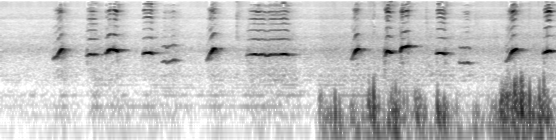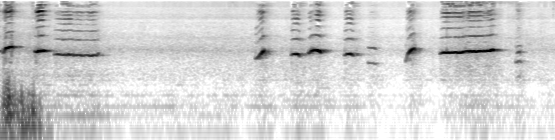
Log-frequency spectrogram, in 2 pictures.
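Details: Pet cockatiel singing indoors: lively series of short chirpy whistles rising and falling, with rustling or scratching noises in the middle, ending on a longer level whistle.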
